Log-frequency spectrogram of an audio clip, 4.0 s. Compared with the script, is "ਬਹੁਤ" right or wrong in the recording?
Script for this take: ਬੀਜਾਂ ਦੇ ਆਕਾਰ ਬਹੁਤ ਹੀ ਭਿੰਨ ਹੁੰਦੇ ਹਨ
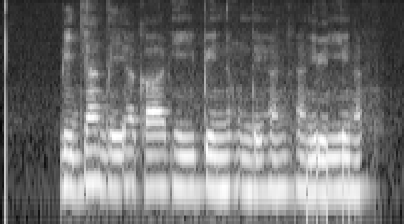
wrong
